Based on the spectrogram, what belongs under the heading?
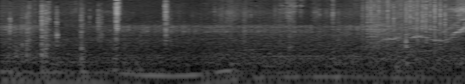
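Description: A car drives off, its engine a steady low rumble throughout, with scattered clicks and clunks early on and no voices.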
